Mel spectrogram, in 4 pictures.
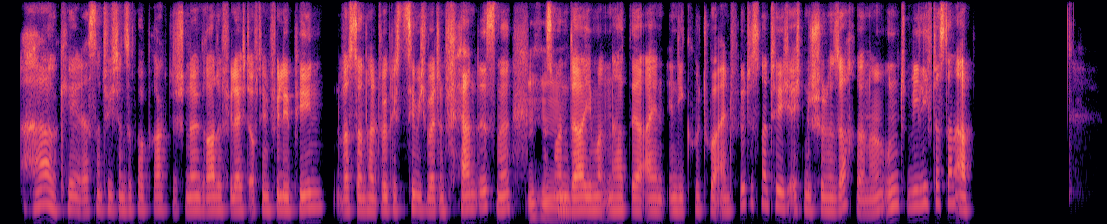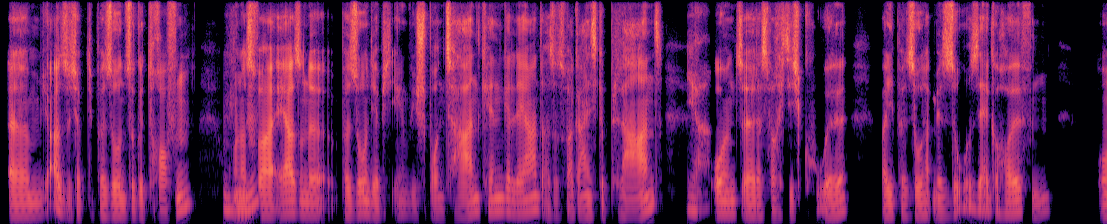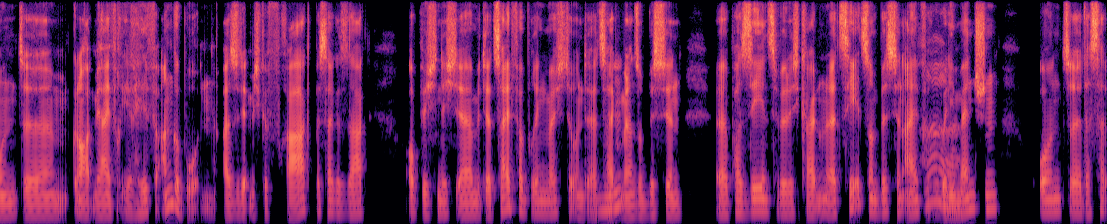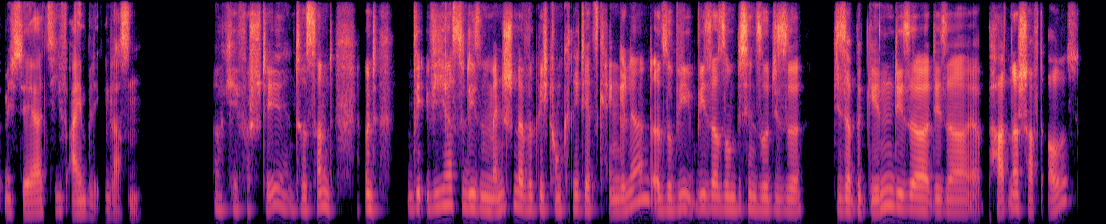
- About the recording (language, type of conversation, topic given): German, podcast, Erzählst du von einer Person, die dir eine Kultur nähergebracht hat?
- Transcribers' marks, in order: none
